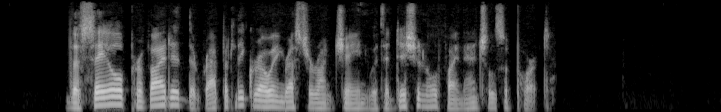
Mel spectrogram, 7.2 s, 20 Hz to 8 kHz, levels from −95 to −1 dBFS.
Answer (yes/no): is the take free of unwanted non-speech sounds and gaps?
yes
